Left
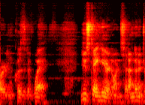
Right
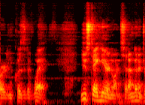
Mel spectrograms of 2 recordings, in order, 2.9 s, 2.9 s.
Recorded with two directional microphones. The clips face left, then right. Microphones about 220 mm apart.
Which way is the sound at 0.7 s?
25° right (ahead or behind).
